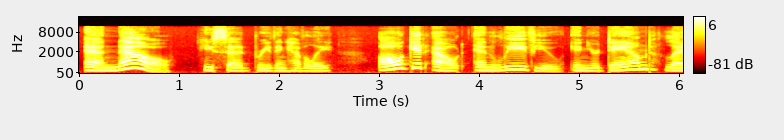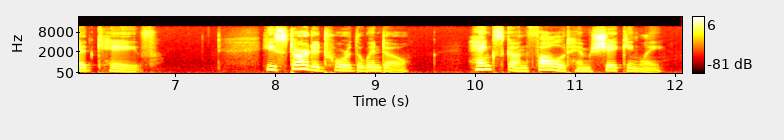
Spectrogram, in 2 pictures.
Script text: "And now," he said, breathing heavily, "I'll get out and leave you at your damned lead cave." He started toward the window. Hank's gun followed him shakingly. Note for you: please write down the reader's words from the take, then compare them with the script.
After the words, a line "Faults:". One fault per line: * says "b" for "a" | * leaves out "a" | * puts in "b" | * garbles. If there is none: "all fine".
"And now," he said, breathing heavily, "I'll get out and leave you in your damned lead cave." He started toward the window. Hank's gun followed him shakingly.
Faults:
* says "in" for "at"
